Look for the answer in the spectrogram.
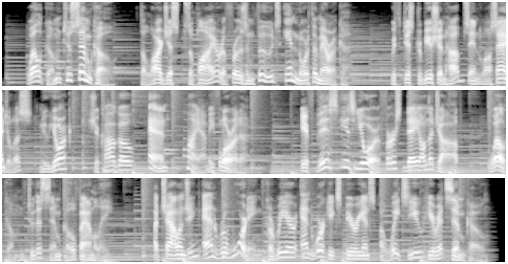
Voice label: e-learning

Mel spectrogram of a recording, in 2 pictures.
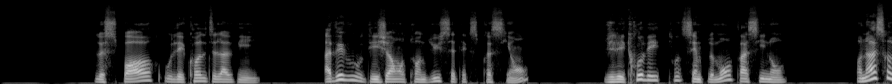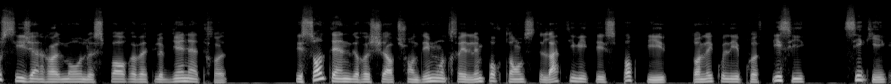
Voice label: French

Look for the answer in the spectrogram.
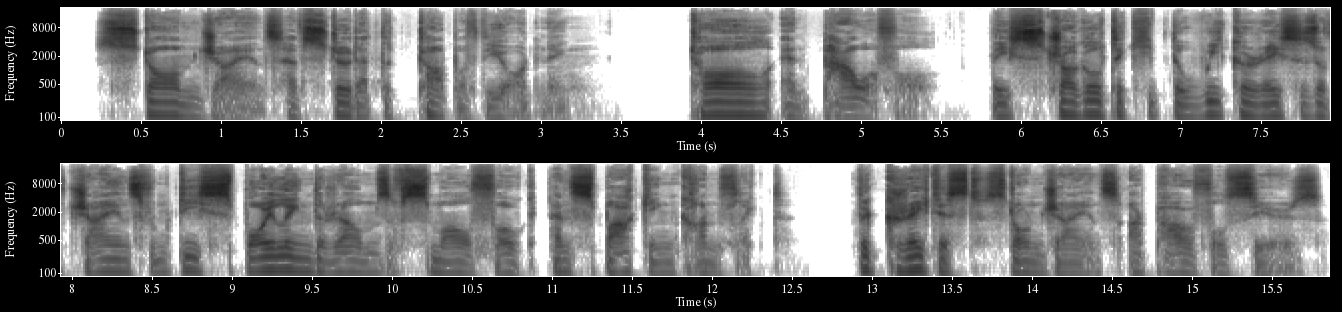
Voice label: English Storytelling Ebook Reading

